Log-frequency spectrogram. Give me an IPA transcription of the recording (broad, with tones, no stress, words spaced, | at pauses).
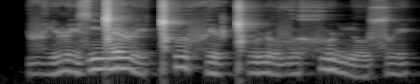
vi˩˧ɭɪ˧˩z ŋ͡ǀɛ˥ ɭɪ˩˧ǀʰʊ˥˧ fɪ˧˩ɭǀʰu˧ɳo˩˧vʊ˧ xu˥˧ɳ no˩˧sʷɪ˧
